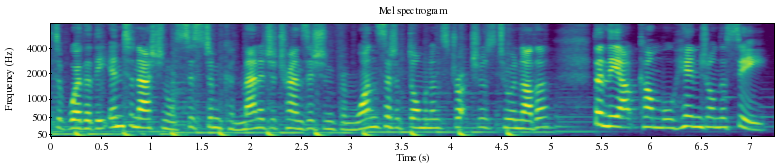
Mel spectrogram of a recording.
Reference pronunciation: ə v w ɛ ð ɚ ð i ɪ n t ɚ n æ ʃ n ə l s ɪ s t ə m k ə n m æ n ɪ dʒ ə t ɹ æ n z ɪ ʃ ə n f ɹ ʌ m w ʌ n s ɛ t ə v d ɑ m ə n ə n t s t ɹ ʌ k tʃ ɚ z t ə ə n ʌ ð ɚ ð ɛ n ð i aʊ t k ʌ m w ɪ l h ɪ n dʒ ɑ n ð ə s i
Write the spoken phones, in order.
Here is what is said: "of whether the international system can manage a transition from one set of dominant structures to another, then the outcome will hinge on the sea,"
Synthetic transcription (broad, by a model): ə v w ɛ ð ɚ ð i ɪ n t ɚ n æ ʃ n l s ɪ s t ə m k ə n m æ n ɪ dʒ ə t ɹ æ n z ɪ ʃ ə n f ɹ ʌ m w ʌ n s ɛ t ə v d ɑ m ə n ə n t s t ɹ ʌ k tʃ ɚ z t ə ə n ʌ ð ɚ ð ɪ n ð i aʊ t k ʌ m w ɪ l h ɪ n dʒ n ð ə s i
